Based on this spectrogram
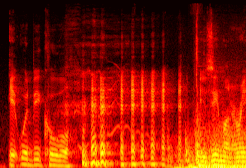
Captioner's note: laughing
